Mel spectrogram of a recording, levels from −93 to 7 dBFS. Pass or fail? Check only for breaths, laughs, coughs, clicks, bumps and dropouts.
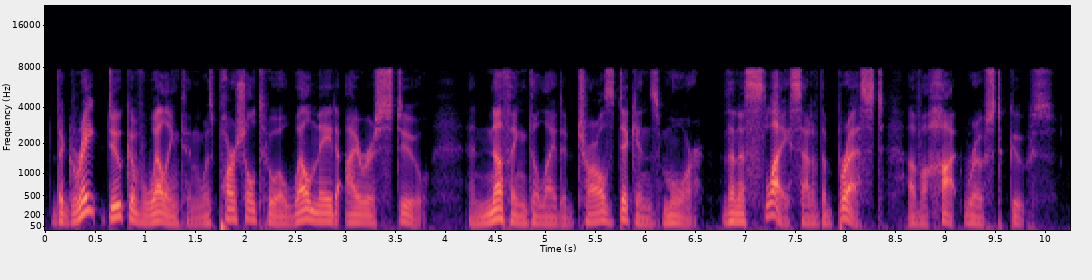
pass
